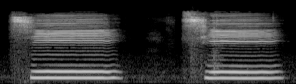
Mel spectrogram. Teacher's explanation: Chúng ta đọc bằng đầu lưỡi mà còn phải đẩy ra hơi ra ngoài. Lưỡi chúng ta thẳng ha. Lưỡi thẳng và đẩy hơi ra. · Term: bật hơi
